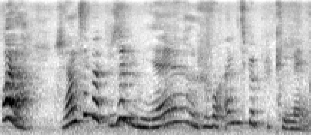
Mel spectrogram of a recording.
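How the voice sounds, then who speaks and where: A woman's voice: high-pitched, big pitch swings, moderate pace, a little mellow, slight background noise. A woman chatting casually as she colors, filling her talk with hesitations and asides. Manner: chatty, many fillers, talks to her cats. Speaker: coloring channel host. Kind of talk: casual coloring tutorial chat. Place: home room with window.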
